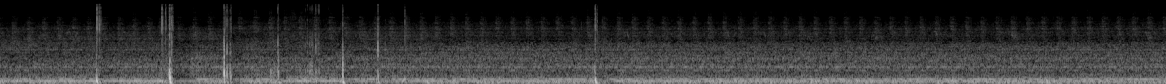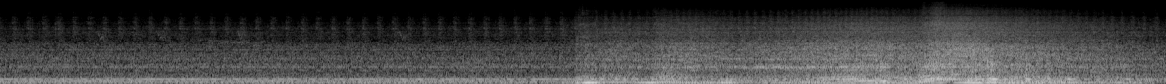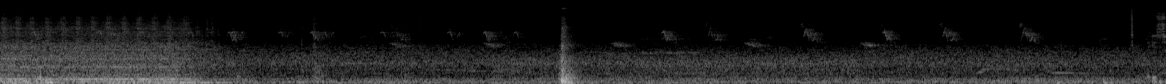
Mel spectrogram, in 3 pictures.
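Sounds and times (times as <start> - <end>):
engine idling and revving: 0.0 - 25.8.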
